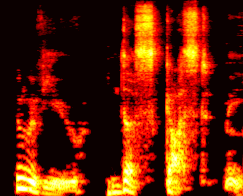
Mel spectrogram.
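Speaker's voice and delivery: grand villain voice. Voicing a character who addresses two others, in a booming voice. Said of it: "a booming voice".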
